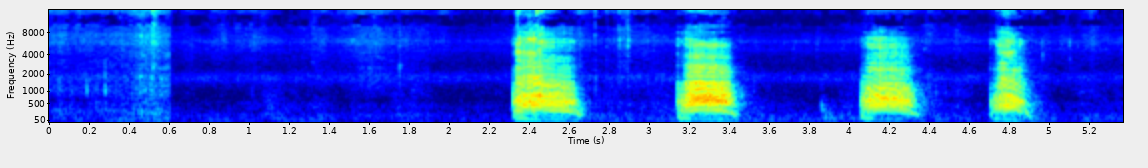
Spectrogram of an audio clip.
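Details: Common raven calling: a faint croak at the start, a pause, then four loud, gravelly, drawn-out croaks in quick succession under a second apart, deep and rasping. Quiet background otherwise.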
